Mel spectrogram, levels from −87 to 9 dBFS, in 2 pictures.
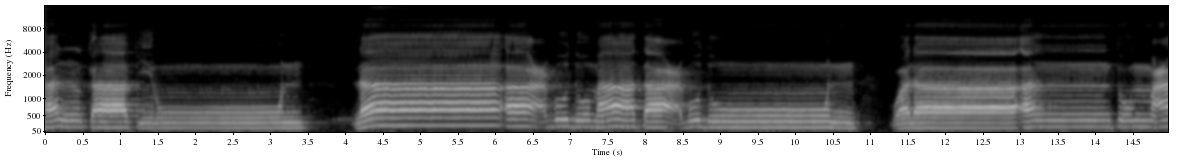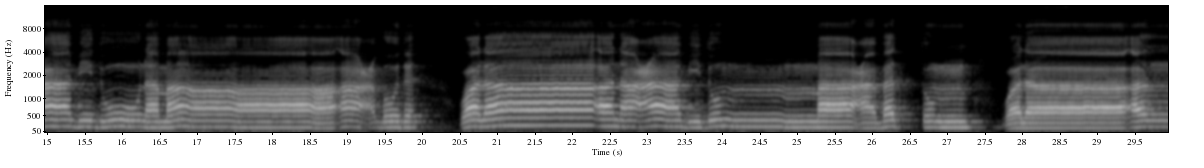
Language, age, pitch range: Indonesian, 40-59, 150-185 Hz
